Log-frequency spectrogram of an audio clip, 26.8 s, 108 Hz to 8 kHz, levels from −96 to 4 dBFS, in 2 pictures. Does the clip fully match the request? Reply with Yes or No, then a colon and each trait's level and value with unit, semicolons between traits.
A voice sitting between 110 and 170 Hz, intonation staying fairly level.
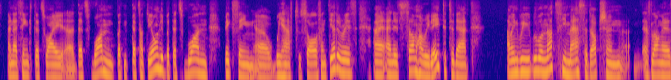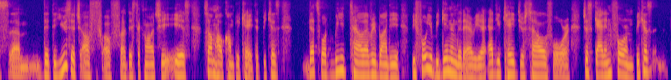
No: medium, 140 Hz; average, 3.1 semitones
